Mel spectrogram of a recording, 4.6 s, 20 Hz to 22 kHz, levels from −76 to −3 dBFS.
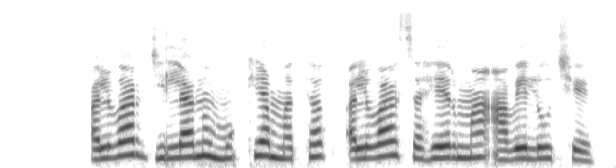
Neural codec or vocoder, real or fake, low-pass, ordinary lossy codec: none; real; 19.8 kHz; Opus, 32 kbps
